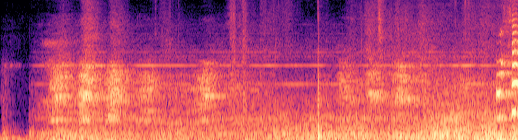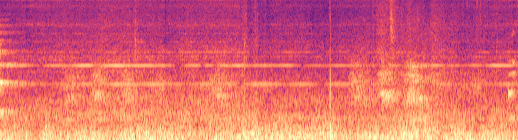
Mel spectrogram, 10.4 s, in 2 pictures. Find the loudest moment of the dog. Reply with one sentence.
The loudest moment of the dog is at 5 seconds.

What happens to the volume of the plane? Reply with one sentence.
The volume of the plane goes up.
